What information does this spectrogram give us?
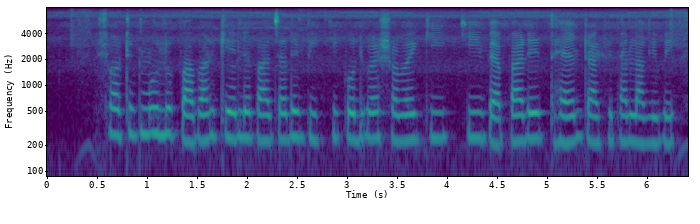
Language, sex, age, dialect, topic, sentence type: Bengali, female, 18-24, Rajbangshi, agriculture, question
